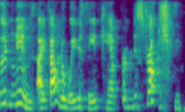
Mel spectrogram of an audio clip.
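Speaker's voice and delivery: acted, proud, declaring announcement voice. Retelling a character's announcement while recapping an episode: imitating Percy speaking loudly. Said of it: "Percy loudly is like".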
